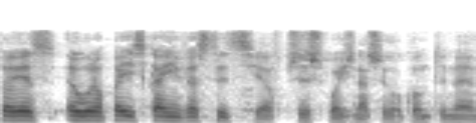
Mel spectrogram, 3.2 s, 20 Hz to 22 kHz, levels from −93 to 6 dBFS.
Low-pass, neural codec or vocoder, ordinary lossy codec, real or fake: none; codec, 16 kHz, 16 kbps, FreqCodec, larger model; none; fake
